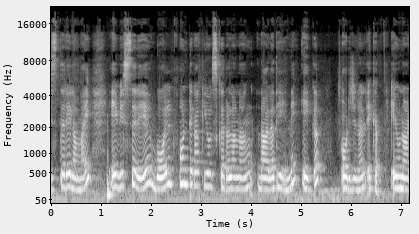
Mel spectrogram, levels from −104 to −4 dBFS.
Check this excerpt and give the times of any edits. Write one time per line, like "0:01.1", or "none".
none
